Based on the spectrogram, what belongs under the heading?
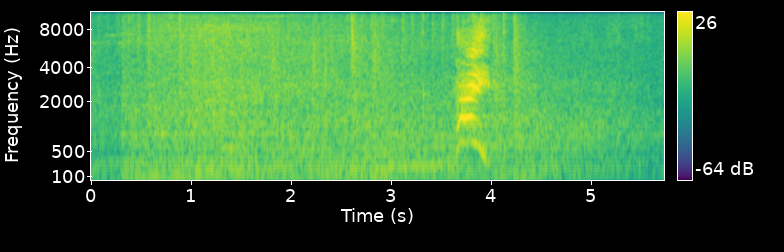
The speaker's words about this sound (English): They've loaded a box into a white van, then driven off. A respectable man gets into an expensive car and follows them, glancing at Alex.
